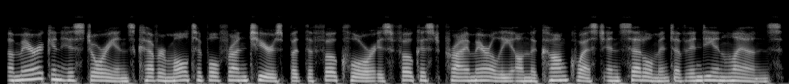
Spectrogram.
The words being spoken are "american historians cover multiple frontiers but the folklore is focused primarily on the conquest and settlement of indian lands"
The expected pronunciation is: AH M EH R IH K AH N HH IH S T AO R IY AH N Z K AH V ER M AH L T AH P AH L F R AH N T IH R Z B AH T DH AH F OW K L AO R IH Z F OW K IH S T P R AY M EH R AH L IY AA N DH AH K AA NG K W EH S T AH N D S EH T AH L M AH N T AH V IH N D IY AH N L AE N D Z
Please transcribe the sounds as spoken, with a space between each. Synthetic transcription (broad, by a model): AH M EH R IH K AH N HH IH S T AO R IY AH N Z K AH V ER M AH L T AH P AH L F R AH N T IH R Z B AH T DH AH F OW K L AO R IH Z F OW K IH S T P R AY M EH R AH L IY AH N DH AH K AA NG K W EH S T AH N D S EH T L M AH N T AH V IH N D IY AH N L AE N D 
